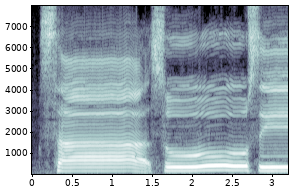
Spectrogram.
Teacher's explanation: সিনের আওয়াজটা একটু চিকন করে পড়ব। দেখুন জবরের পরে খালি আলিফ এক আলিফ টান দিছি, পেশের পরে ওয়াও সাকিন এক আলিফ টান দিছি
